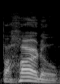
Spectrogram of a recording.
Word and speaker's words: Fajardo: I spoke to a guy by the Chet Fajardo. Yeah. Okay. The J is silent.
